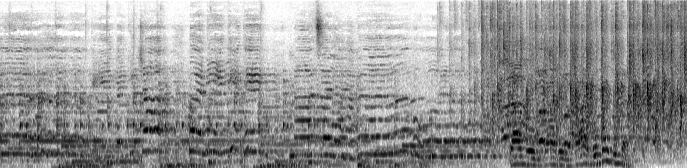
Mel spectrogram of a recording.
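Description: Audience applause follows singers' performance at a Marathi stage program: sustained harmonic vocal and music fill most of the stretch, then broad clapping swells in near the end, loud and dense.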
